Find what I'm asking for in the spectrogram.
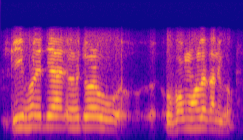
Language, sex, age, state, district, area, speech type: Assamese, male, 60+, Assam, Charaideo, urban, conversation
